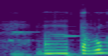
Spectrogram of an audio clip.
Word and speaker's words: terong: ingini Ada terong ungu terung apa terong gitu ya pengucapannya karena kadang ada orang yang bilang terung Ada yang bilang terong Kalau aku sih bilangnya terong ya terong ungu Ya begitulah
